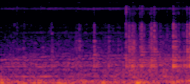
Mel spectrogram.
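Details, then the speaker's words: Lectric Xpedition e-bike, about two weeks old, rolling with irregular light metallic rattle and ticking from loose electrical components inside the down tube; fixed by moving the components. "we've really liked it except for this metallic rattle that you can hear"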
